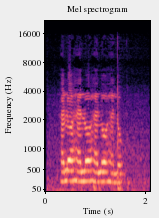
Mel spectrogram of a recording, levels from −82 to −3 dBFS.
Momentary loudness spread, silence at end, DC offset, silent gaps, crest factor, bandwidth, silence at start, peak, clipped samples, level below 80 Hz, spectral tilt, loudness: 9 LU; 0 s; under 0.1%; none; 12 dB; 16 kHz; 0.05 s; -2 dBFS; under 0.1%; -36 dBFS; -5.5 dB/octave; -12 LUFS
